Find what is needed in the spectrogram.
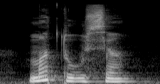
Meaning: endearing form of ма́ти (máty, “mother”)
- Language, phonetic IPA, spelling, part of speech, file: Ukrainian, [mɐˈtusʲɐ], матуся, noun, Uk-матуся.ogg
